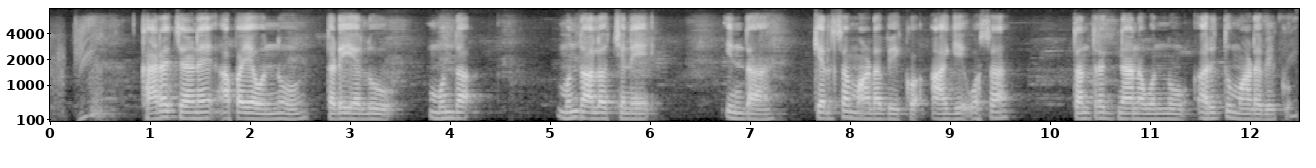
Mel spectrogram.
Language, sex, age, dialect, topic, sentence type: Kannada, male, 25-30, Central, banking, statement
